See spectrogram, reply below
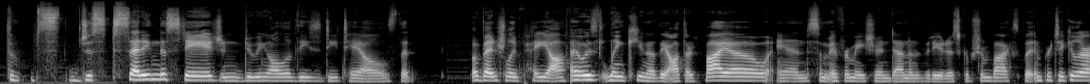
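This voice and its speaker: Young woman host, slightly stuffy, chatty and loose, lowish voice, faint music under. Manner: chatty, with fillers and self-corrections. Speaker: audiobook reader and channel host. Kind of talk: story reading, then casual commentary.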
